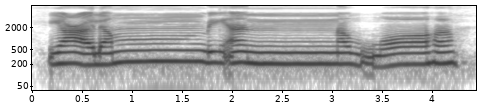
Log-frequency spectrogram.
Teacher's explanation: میم کی آواز کو چھپا کر با کو ادا کر دیں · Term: اخفاء شفوی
